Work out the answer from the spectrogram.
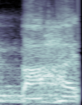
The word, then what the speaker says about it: Baja: इसका जो प्रोनाउंसिएशन है वो बाहा ही है, मगर इसको लिखते हैं बाजा है।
